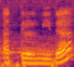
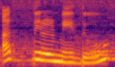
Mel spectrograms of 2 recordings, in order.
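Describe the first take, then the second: First: The word ends with an a vowel. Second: The word ends with an u vowel. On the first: The speaker calls it wrong. "Tidak boleh dibaca fathah" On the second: The speaker calls it right. "harus dibaca dhamma"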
